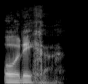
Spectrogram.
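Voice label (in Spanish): "oreja", Spanish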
